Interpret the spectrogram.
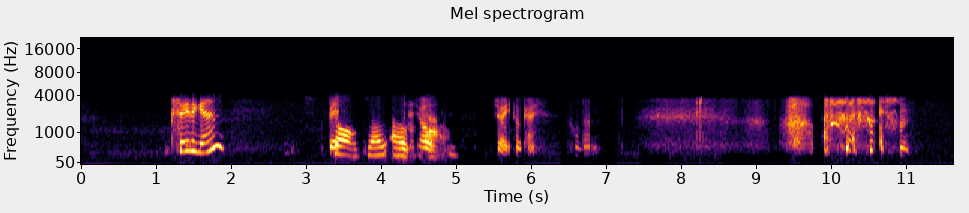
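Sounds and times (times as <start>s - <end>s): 
speech: 1.3s - 2.0s, 3.3s - 7.0s
heavy breathing: 7.4s - 9.8s
person coughing harshly: 9.9s - 11.1s.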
